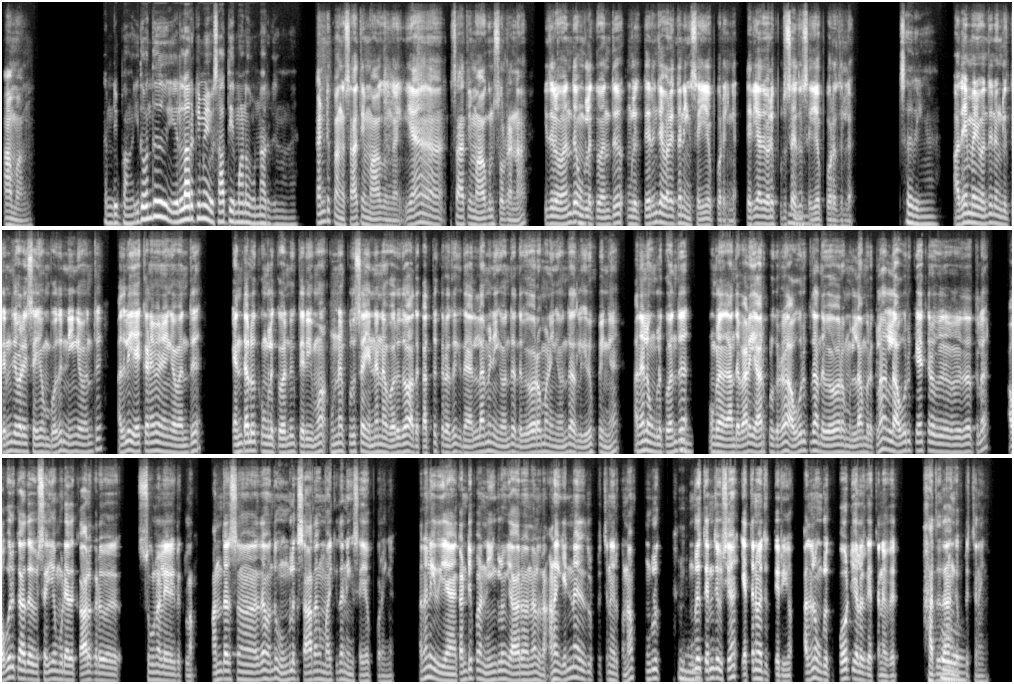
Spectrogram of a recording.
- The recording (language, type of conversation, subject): Tamil, podcast, மெய்நிகர் வேலை உங்கள் சமநிலைக்கு உதவுகிறதா, அல்லது அதை கஷ்டப்படுத்துகிறதா?
- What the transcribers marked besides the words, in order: "இருக்குங்ளாங்க" said as "இருக்ககங்க"; other noise; door; other background noise; "உங்களுக்கு" said as "நங்களுக்கு"; "இன்னும்" said as "உன்னும்"; laughing while speaking: "அதுதான்"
